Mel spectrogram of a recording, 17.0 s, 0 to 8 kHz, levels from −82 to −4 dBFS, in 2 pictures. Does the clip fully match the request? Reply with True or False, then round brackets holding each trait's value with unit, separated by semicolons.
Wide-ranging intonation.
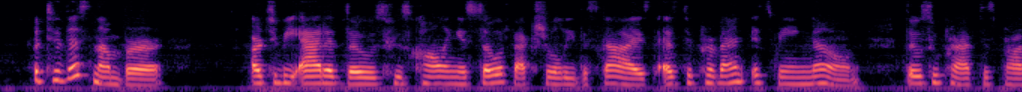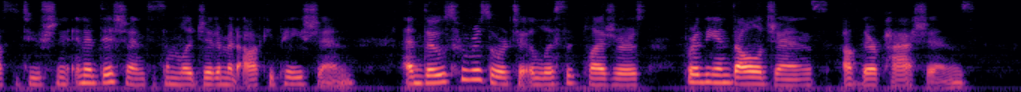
False (3.5 semitones)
